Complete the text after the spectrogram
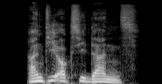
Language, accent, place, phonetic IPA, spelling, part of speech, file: German, Germany, Berlin, [antiˈʔɔksidans], Antioxidans, noun, De-Antioxidans.ogg
- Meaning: antioxidant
